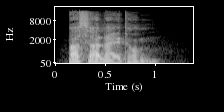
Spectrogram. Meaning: 1. water conduit 2. water pipe
- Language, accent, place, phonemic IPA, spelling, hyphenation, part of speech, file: German, Germany, Berlin, /ˈvasɐlaɪ̯tʊŋ/, Wasserleitung, Was‧ser‧lei‧tung, noun, De-Wasserleitung.ogg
